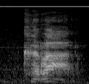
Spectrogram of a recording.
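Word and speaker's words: krar: instrument this one here is called kerrar now you have to roll your r here it has six strings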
